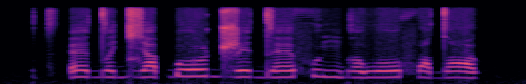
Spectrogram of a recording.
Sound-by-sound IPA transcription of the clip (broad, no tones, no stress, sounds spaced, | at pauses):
t͡sʼ ɛ d ʌ d͡ʑ a ɓ o ɖ͡ʐ e d ɛ f ɯ ŋ ɡ ʌ w o f a dˤ u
